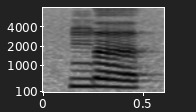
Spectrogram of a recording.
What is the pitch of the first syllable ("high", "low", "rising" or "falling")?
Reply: low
